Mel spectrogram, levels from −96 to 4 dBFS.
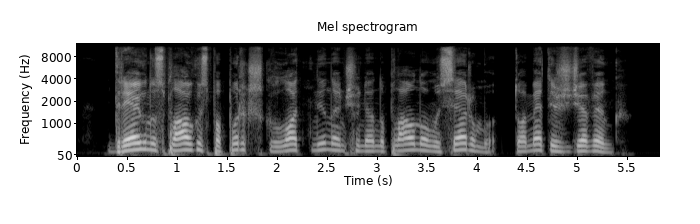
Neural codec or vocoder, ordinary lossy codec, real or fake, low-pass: vocoder, 44.1 kHz, 128 mel bands every 512 samples, BigVGAN v2; AAC, 64 kbps; fake; 10.8 kHz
